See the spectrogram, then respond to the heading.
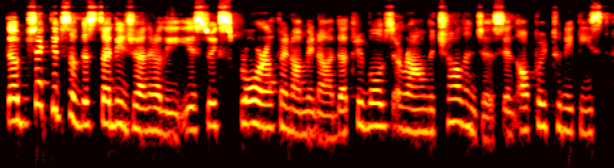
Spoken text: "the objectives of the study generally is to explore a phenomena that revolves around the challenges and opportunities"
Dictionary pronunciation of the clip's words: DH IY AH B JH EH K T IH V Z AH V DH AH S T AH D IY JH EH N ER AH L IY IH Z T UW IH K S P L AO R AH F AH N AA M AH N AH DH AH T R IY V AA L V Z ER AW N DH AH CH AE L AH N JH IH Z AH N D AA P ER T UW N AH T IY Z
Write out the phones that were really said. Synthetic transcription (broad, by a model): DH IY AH B JH EH K T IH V S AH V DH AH S T AH D IY JH EH N ER AH L IY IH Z T UW IH K S P L AO R AH F AH N AA M AH N AH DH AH T R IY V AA L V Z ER AW N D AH CH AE L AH N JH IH S AH N D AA P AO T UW N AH T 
